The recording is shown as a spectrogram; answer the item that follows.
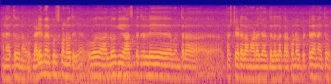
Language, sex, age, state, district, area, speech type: Kannada, male, 30-45, Karnataka, Chikkaballapur, urban, spontaneous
